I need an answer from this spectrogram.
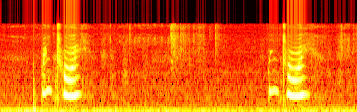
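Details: Springer Spaniel at play at a dog boarding kennel in Derbyshire: two short, high whining yelps about two seconds apart, each sliding down in pitch, against a quiet background.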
